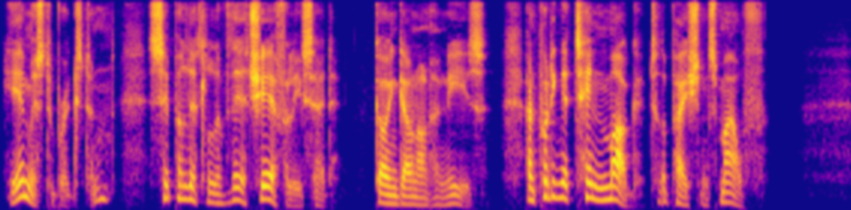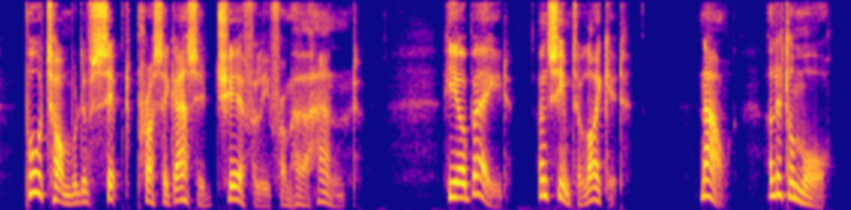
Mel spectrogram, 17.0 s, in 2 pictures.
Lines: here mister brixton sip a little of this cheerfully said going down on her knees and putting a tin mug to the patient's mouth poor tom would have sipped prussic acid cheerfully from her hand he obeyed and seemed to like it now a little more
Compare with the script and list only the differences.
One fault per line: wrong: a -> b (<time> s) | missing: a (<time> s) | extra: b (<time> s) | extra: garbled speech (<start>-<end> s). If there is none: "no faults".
no faults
